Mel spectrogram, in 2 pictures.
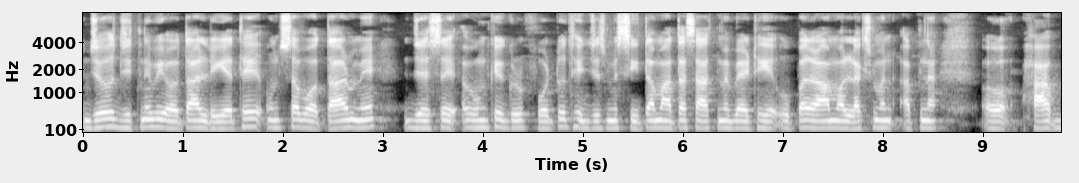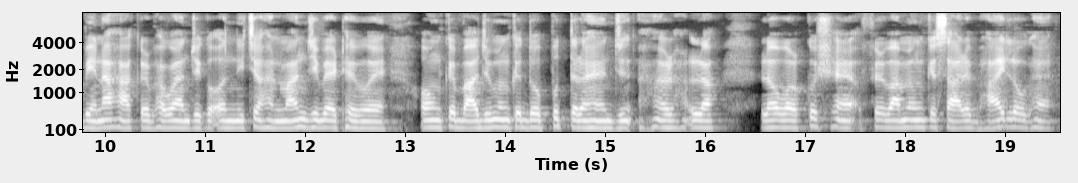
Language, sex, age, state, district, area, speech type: Hindi, male, 18-30, Uttar Pradesh, Pratapgarh, rural, spontaneous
